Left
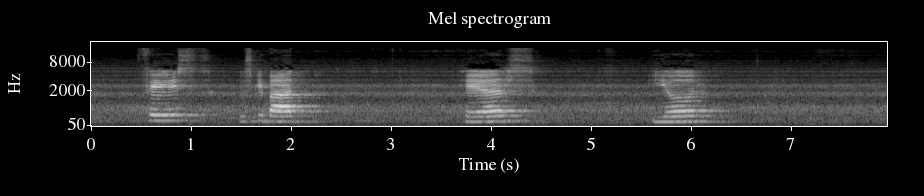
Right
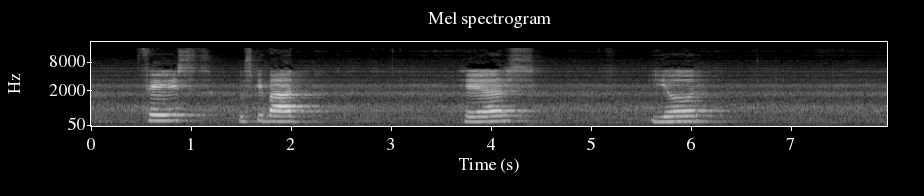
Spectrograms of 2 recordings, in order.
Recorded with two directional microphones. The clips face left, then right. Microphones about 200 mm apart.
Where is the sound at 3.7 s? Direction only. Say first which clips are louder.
Right 2 dB; 50° right (ahead or behind).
